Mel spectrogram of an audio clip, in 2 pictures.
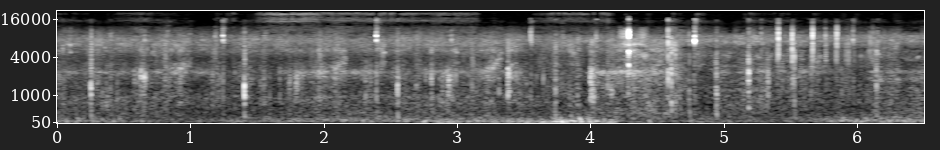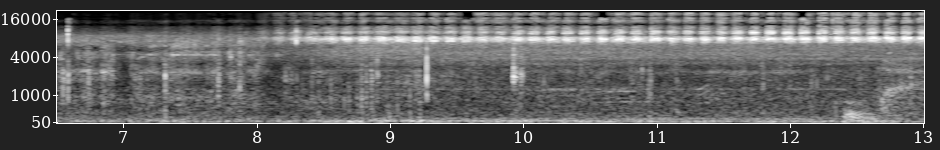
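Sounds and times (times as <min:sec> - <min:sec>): insects trilling: 0:07.4 - 0:13.0.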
